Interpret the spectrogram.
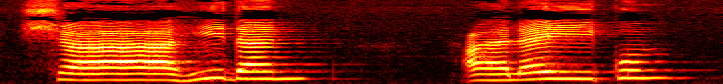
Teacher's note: यहाँ पे तनवीन पे गुन्ना अदा नहीं करेंगे, अगला लफ्ज़ हरूफे हल्की आ जाता है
